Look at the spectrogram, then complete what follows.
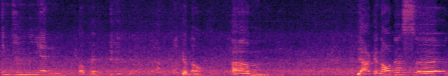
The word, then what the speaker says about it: Endymion: Also hauptsächlich um die Betonung. Okay. Ist halt das eine auch mit O und jetzt das andere mit IE. Genau. Endymion und jetzt ist es Endymion.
